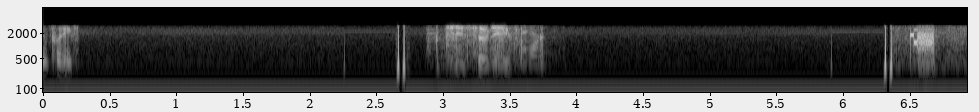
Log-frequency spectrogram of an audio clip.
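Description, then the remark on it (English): Tinny, band-limited county dispatch radio transmission with two short, sharp alert tone bursts a few seconds apart and a brief garbled voice between them, over a faint steady hiss. “Can you put those tones up, please?”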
